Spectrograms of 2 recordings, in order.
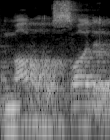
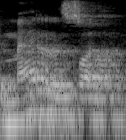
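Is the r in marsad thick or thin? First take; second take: thick; thin. First: The r in mar is thick and heavy. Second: The r in mar is thin and light. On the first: The speaker calls it right. "mar bunyinya tu tebal" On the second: The speaker calls it wrong. "tak boleh baca marsad"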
